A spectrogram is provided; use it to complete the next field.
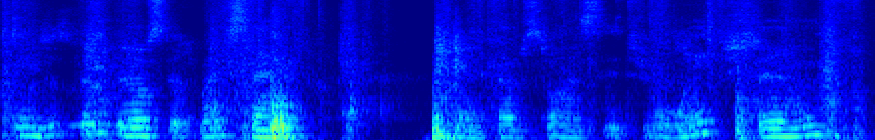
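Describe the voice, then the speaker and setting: Someone speaks at a fairly slow pace with noticeable background noise. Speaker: tarot reader. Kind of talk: psychic tarot reading.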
